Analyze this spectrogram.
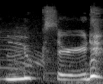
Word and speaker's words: Luxord: Luke sword looks not luxord yeah how they pronounce it is really weird I'm like why are you doing this to me it's luxord anyway I liked him in this I think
